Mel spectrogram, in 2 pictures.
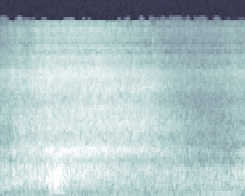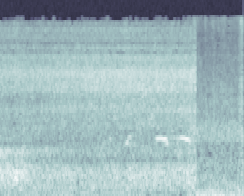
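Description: Sea surf washing on a shore, a steady rushing noise that cuts off suddenly near the end.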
